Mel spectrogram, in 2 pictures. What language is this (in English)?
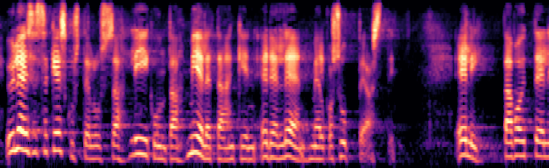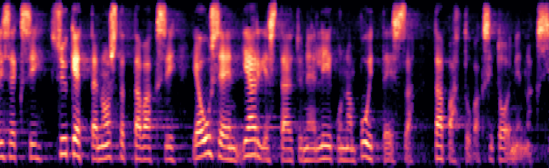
Finnish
